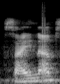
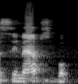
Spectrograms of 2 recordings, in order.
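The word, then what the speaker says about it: synapse: ठीक है, साइनैप्स या सिनैप्स अलग अलग प्रोनाउंसिएशन है, आप कुछ भी कर सकते हैं।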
